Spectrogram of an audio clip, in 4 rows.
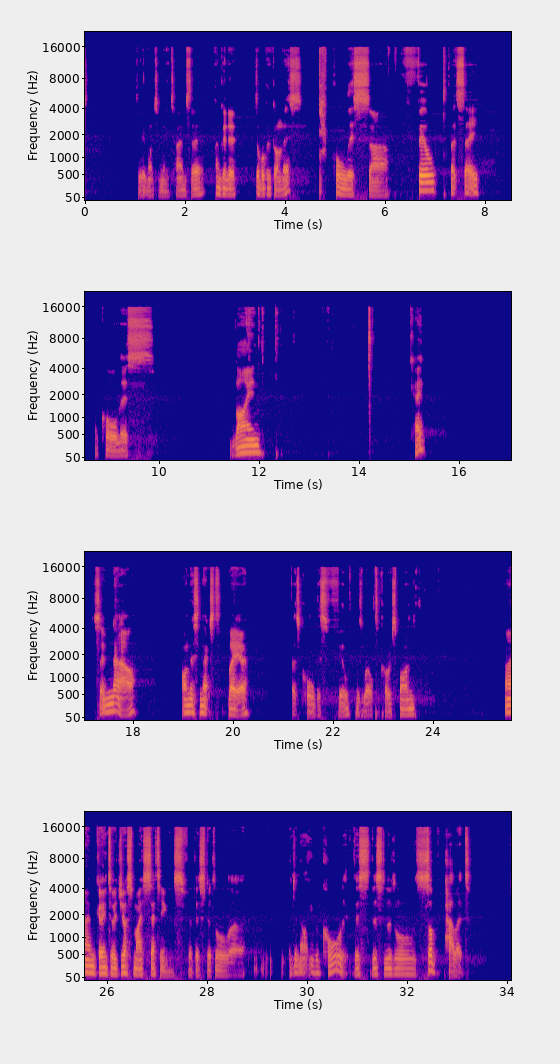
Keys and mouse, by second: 1.2 click, 2.8 click, 3.0 click, 3.5 click, 3.6 click, 6.2 click, 9.5 click, 10.5 click, 10.6 click, 18.3 click, 21.1 click, 21.2 click, 23.0 l, 26.2 click, 32.9 click.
